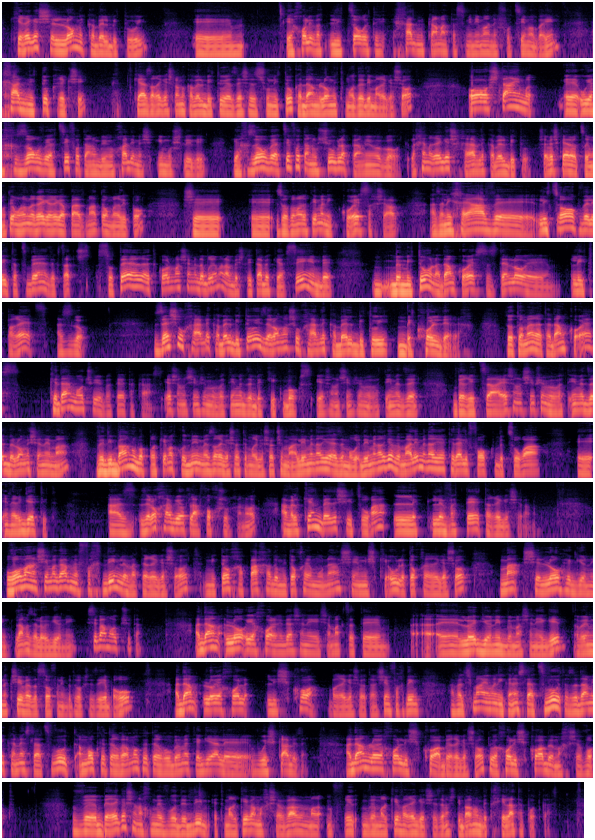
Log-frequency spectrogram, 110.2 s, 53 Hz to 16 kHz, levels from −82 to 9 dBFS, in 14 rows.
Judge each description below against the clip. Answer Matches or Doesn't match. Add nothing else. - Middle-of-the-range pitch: Doesn't match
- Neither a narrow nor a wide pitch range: Matches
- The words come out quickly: Matches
